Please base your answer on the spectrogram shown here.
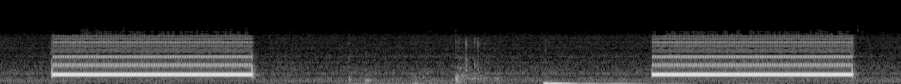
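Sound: outgoing phone call ringing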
